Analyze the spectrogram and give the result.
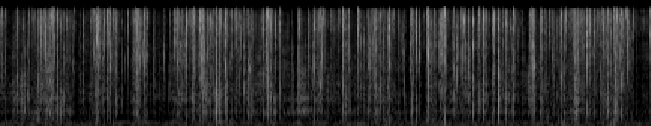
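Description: A sealed, full plastic film croissant pack is squeezed and crinkled between both hands with the fingertips. It gives a dense, continuous run of bright, crackling crinkles with quick bursts and almost no low end. Each crackle stops sharply without ringing.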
